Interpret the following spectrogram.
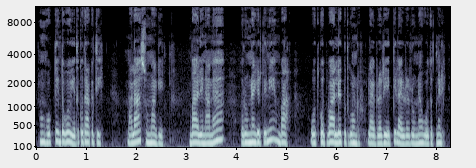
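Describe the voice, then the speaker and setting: A man voicing a mild, peacemaking father in a cartoon, talking in calming, fatherly North Karnataka Kannada. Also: fairly high pitch, fast, husky. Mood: soothing. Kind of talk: cartoon voice acting.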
